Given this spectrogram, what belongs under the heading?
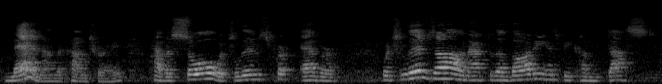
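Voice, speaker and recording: A woman voicing a wise old mermaid grandmother from a storybook, speaking in a grave, measured way. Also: mid-range voice, lively intonation, close to an everyday voice. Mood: solemn. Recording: roomy echo, background noise.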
